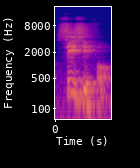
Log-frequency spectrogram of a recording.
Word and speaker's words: Sísifo: Sísifo. Sísifo. Con acento en la I.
